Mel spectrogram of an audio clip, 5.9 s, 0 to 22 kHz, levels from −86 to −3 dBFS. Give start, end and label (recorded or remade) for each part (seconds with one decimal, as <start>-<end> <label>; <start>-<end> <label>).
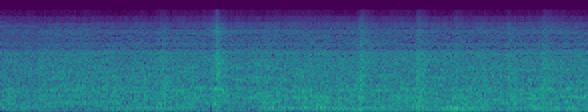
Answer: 0.0-5.9 remade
